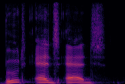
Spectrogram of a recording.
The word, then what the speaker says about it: Buttigieg: I don't know how he pronounces the name, but that's how Trump pronounces it. And that's how he's said to pronounce it. Buttigieg.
